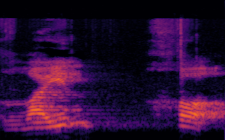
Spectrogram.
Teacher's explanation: Dari penjelasan guru-guru kita, dia tidak melewati makharijul huruf kha. Kha ini di pangkal tenggorokan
